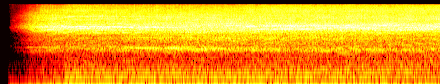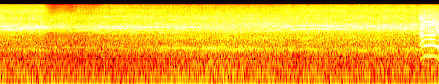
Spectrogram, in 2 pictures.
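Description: Steady whirring, hissing noise with faint high whistling tones drifting through it. It fades in at the very start and dips briefly about five seconds in.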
